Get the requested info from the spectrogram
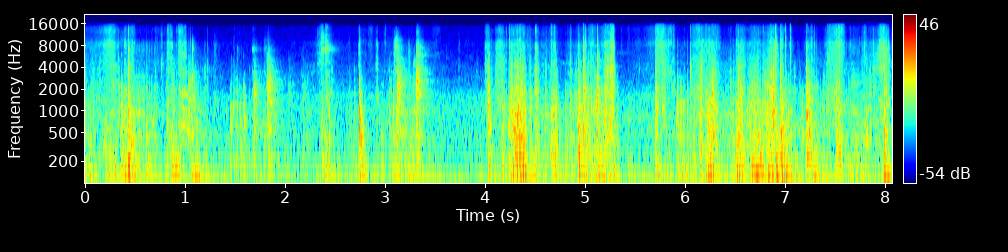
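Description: A Ford Mustang's plastic center console being yanked and worked free of its mounts: irregular knocks, clunks and scraping of plastic trim, ending with the console lifted out.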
